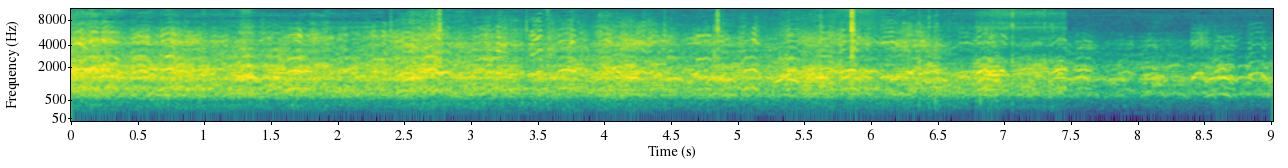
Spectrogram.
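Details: Waves of snow geese leaving Sacramento National Wildlife Refuge at sunset: dense overlapping honks from a huge flock, continuous at first, then fading somewhat in the last seconds.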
